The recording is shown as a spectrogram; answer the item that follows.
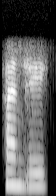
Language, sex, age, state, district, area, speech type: Punjabi, female, 30-45, Punjab, Bathinda, urban, conversation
